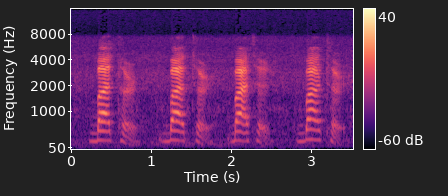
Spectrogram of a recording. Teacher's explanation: lidah Anda bertemu dengan ujung lidah Anda butter butter butter butter dan ada ketukan yang sangat cepat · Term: Flap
